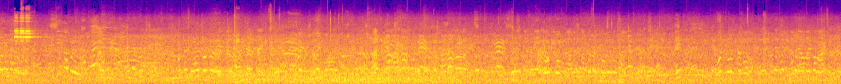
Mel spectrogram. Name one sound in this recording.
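A large crowd of spectators chatters and calls out outdoors.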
